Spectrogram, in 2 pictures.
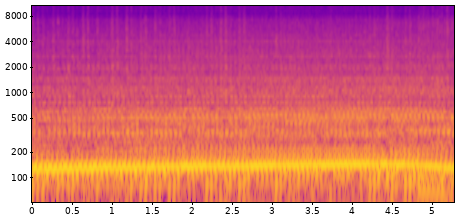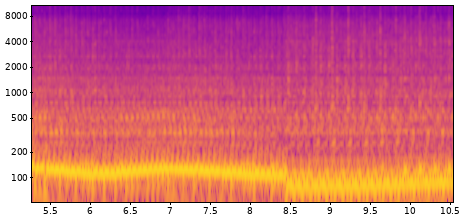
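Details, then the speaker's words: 1975 Chevy Nova 350 four-speed, sitting since 1987, cold restart burning junk off headers: even idle rumble whose pitch steps down twice over ten seconds; cold idle speed dropping in steps, choke suspected still adjusting. "sounds good sounds like the choke is trying to figure itself out"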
